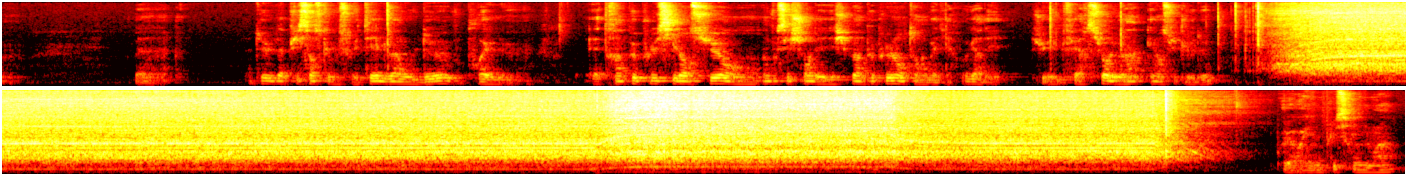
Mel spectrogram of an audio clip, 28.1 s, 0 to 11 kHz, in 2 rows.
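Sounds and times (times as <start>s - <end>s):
hair dryer switch click: 12.4s - 26.5s
hair dryer blowing with a whine: 12.6s - 26.6s.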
